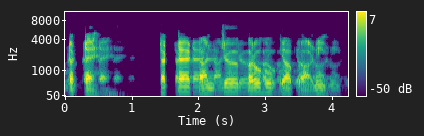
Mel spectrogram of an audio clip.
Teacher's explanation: ਇਹਨੂੰ ਕਸ ਕੇ ਅਧਕ ਲਾ ਕੇ ਕਸ ਕੇ ਬੋਲਣਾ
